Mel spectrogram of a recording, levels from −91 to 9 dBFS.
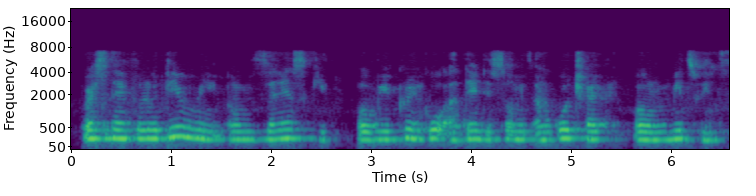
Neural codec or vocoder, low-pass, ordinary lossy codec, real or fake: codec, 16 kHz, 4.8 kbps, FACodec; 7.2 kHz; none; fake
